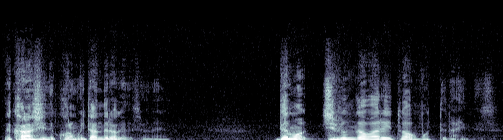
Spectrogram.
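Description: A middle-aged male pastor with a Nagasaki dialect, preaching a sermon that swells loud and then drops soft. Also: fairly high pitch, big pitch swings, fast, creaky, husky, no room sound, clean studio sound.

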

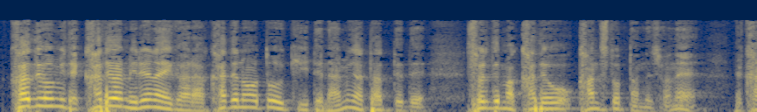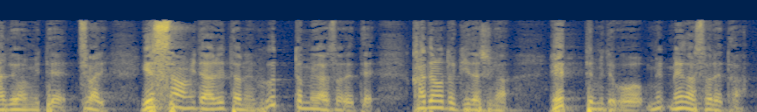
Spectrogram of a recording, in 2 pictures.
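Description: A man preaching a sermon to his congregation, telling the story in a lively way that swings between loud exclamations and quiet asides. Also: fairly high pitch, fast talker, creaky, hardly any pauses, husky. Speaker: pastor.

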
